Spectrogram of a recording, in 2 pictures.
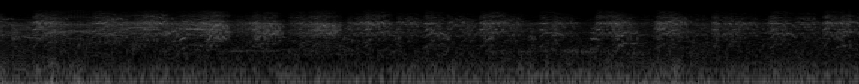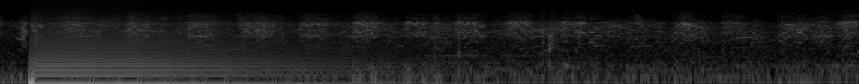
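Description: Birds squawking over and over outdoors, with a sudden loud bump about six seconds in.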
